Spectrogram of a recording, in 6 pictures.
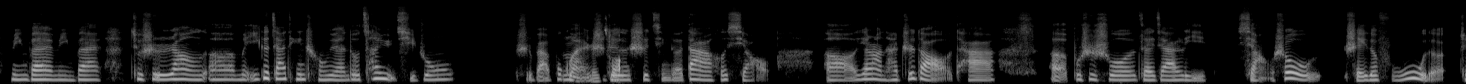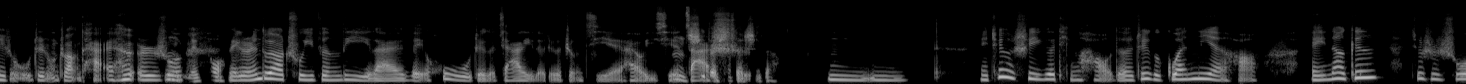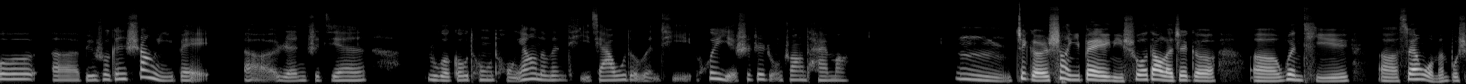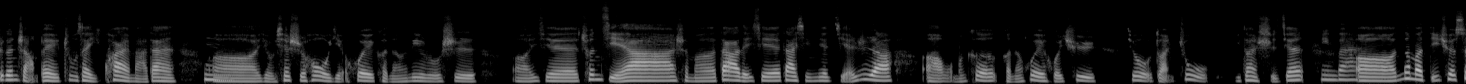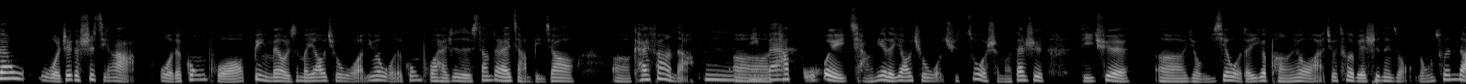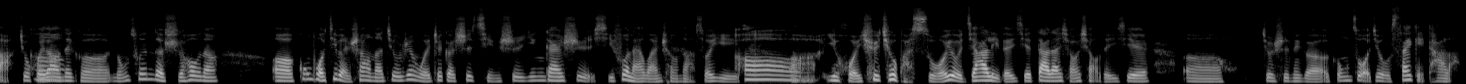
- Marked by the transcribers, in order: teeth sucking; chuckle; other background noise; tapping
- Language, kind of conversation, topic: Chinese, podcast, 如何更好地沟通家务分配？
